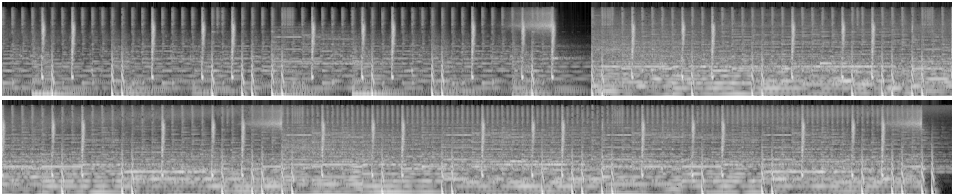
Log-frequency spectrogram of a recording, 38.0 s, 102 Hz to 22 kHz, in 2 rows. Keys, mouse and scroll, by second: 0.1-1.0 middle drag, 1.0 scroll down 1, 1.2-1.8 middle drag, 1.8-2.1 scroll up 1, 2.1 middle click, 2.3 scroll up 1, 2.6 KP_3, 3.6 r, 6.3-7.7 middle drag, 7.7 click, 8.0 scroll down 2, 8.4-9.0 middle drag, 9.0 scroll up 2, 9.5 middle click, 9.7 scroll up 2, 10.2 click, 10.6 drag, 12.1 click, 12.5 click, 13.6 shift+drag, 14.0 shift+click, 14.5 shift+click, 14.8 shift+drag, 15.3 shift+click, 16.6 KP_7, 17.8 shift+d, 19.0-20.4 middle drag, 20.4 click, 22.0 click, 22.9 scroll down 3, 23.1-25.5 middle drag, 25.5 r, 27.0 scroll down 1, 27.1-27.5 middle drag, 27.5 scroll up 1, 27.8-28.5 middle drag, 28.5 r, 29.6-30.7 middle drag, 30.7 KP_7, 31.1-32.2 scroll up 2, 32.2 r, 34.9 click, 35.6-36.5 middle drag, 36.5 click, 37.1-37.5 middle drag, 37.5 scroll up 1, 37.9-38.0 middle drag.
